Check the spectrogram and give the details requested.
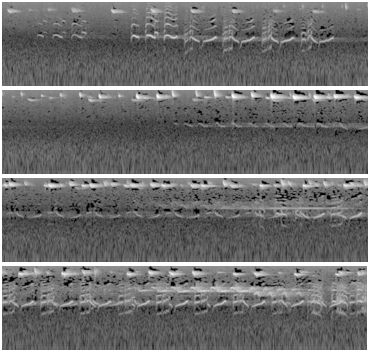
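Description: Birds calling: a steady run of quick, high chirps, joined by a lower call repeated several times a second, first briefly a few seconds in and again from about eleven seconds on.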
